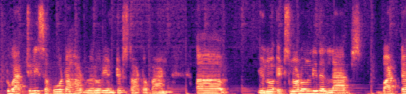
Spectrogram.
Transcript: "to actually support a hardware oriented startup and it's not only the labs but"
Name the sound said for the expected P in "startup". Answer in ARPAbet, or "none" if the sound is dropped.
P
